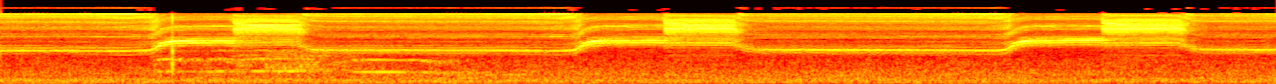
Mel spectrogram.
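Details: Cicada (tonggeret) in a garden at Kampung Bunder, Cibening, Bungursari; small but very loud. Loud, shrill, ringing drone with rich overtones that steps up sharply in pitch about every two seconds, holds briefly, then drops back.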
